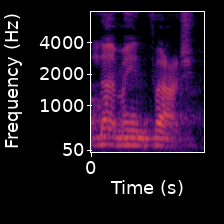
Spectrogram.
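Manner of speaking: ordinary delivery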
